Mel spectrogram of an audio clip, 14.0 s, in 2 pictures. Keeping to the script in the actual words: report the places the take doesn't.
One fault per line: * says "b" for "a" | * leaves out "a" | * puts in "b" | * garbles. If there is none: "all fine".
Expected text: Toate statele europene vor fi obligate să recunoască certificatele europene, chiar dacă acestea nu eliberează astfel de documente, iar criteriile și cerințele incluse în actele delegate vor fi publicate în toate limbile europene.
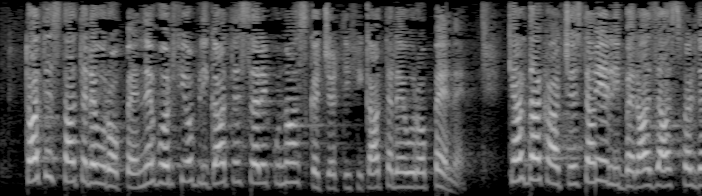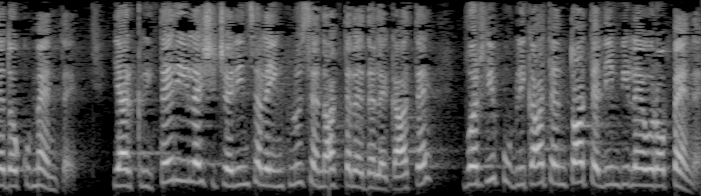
* leaves out "nu"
